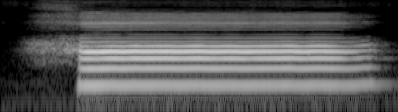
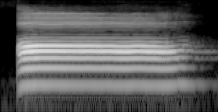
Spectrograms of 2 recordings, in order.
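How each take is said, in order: First: The vowel starts softly with a breathy h-like onset. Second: The vowel starts abruptly with a hard, louder onset. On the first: "with an aspirate attack" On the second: "do the glottal attack"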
